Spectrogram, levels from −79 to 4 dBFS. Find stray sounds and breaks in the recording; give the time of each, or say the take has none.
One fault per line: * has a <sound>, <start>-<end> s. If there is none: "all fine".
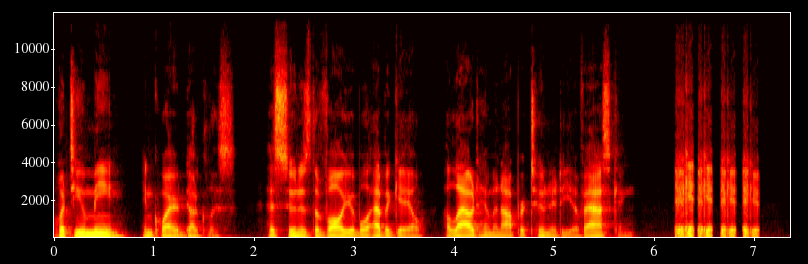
* has a laugh, 6.2-7.1 s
